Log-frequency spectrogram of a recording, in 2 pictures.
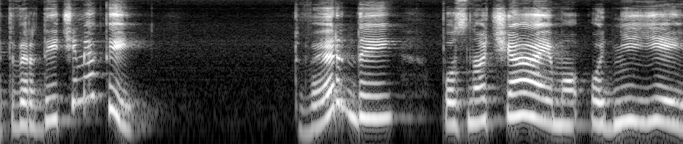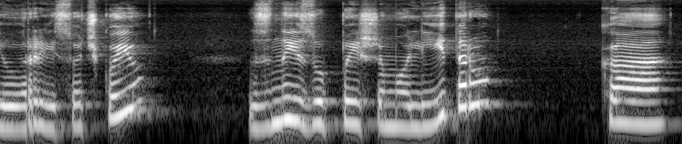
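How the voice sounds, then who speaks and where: Slow, patient woman teaching young children. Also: a little high, darkish tone. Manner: slow, clear, patient, addresses children directly. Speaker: primary school teacher. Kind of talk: video literacy lesson for young children.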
